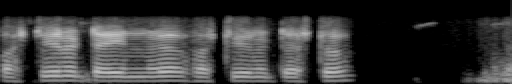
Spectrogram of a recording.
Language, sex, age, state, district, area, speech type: Telugu, male, 18-30, Andhra Pradesh, Srikakulam, rural, conversation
